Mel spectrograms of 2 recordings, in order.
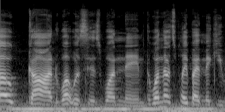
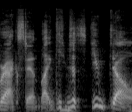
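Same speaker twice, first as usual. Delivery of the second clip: plain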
